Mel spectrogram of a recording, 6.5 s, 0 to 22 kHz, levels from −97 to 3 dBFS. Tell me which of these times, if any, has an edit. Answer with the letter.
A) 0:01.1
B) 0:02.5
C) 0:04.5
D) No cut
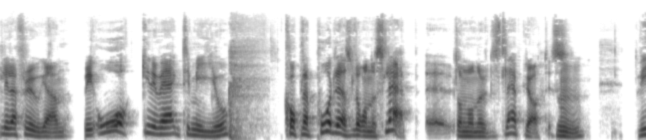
C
